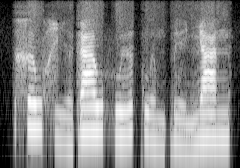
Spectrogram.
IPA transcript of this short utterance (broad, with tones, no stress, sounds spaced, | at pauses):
x ə˧ w x i̤˨˩ ə̯ ɗ aː˧ w h w ɨ˨˦ ə̯ k w ə̤˨˩ m ɓ e̤˨˩ ɲ a˧ n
